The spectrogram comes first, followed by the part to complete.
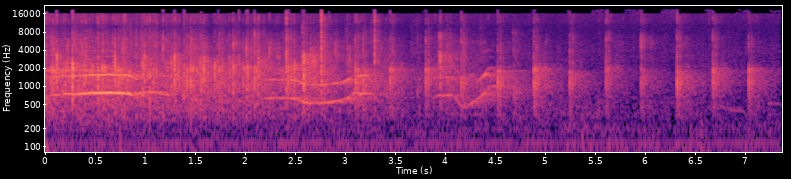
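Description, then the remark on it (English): An audience at a church service breaks into loud, dense applause for Miss Jane, who is called up for an announcement, with a few whoops and cheers on top. The clapping then gradually thins out into scattered, individual claps fading toward the end. “So please give a round of applause for Miss Jane.”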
